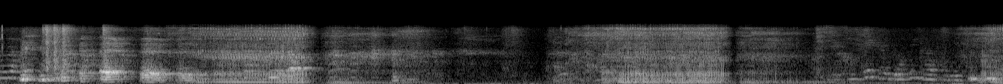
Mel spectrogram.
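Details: Adult man snoring in his sleep after an evening of heavy drinking (vodka orange): loud, rough, rattling breath sounds in long irregular surges, with voices and room noise around them, heavy snoring.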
